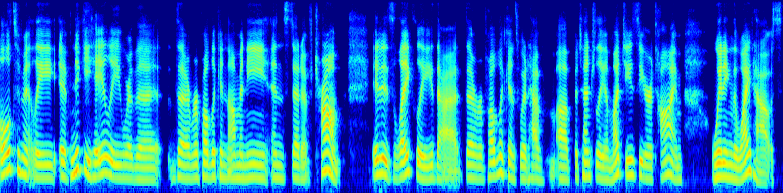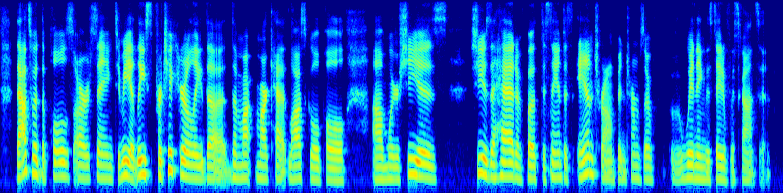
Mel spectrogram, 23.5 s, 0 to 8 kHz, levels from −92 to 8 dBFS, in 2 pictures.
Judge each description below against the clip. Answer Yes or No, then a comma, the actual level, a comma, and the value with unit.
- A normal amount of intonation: Yes, average, 3.1 semitones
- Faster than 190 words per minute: No, average, 175 wpm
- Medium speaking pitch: Yes, medium, 160 Hz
